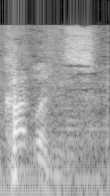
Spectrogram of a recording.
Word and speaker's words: Cudlitz: Michael, I think Cudlitz is how you say it.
